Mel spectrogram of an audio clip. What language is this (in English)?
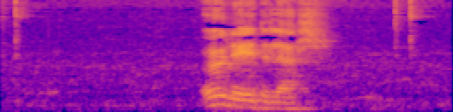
Turkish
